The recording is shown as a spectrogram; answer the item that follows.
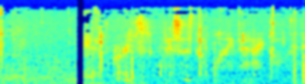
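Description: Soft whispering voice, faint and broken up, after a sudden dropout about a second in.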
